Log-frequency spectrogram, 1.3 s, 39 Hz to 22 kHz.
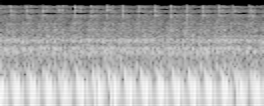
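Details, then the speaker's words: XPro Templar X 250cc dirt bike, cold, after installing a 30mm Nibbi carburetor and loosening a tight throttle cable: quick, even low thumps of a lazy idle right at the edge, under about 1000 rpm; the idle is set barely high enough to keep running, near stalling. "I mean it that doesn't sound like it's over a th000 if I back it out anymore it'll die that's too low"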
